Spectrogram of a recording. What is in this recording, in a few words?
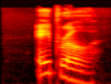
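"april", English, female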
